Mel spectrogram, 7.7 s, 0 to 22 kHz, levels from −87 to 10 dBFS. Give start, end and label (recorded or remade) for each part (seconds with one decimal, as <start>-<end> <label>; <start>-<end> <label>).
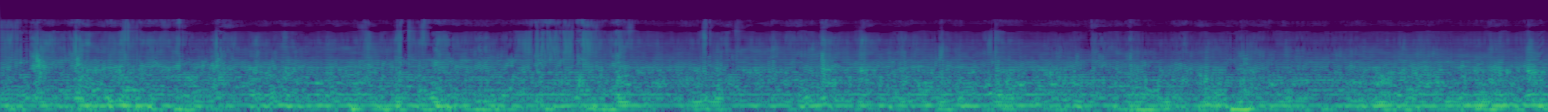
0.0-7.7 remade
